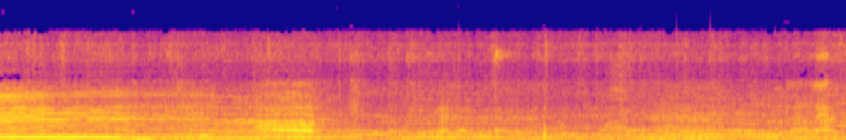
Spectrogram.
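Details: Morning recording of a Limousin calf from Ambarketawang, Sleman: one sustained lowing moo opens, lasting nearly three seconds, then fades under music, applause-like clatter and talk of bidding.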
